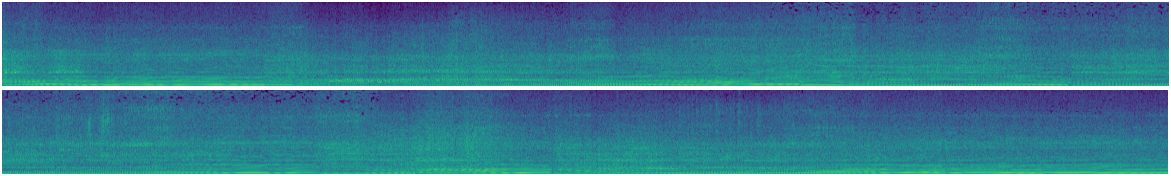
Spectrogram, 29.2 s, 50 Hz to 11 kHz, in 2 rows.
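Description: Engine of a 450cc single-cylinder four-stroke supermoto race bike at full race pace, heard from on board. It revs up through the gears with a sudden drop in pitch at each upshift, then falls away under braking and downshifts into the corners, over and over.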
